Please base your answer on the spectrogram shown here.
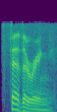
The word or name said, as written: feathering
